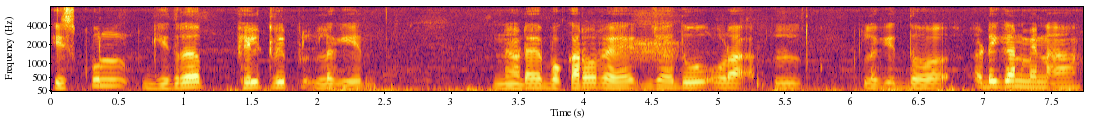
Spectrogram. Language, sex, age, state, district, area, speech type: Santali, male, 45-60, Jharkhand, Bokaro, rural, spontaneous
